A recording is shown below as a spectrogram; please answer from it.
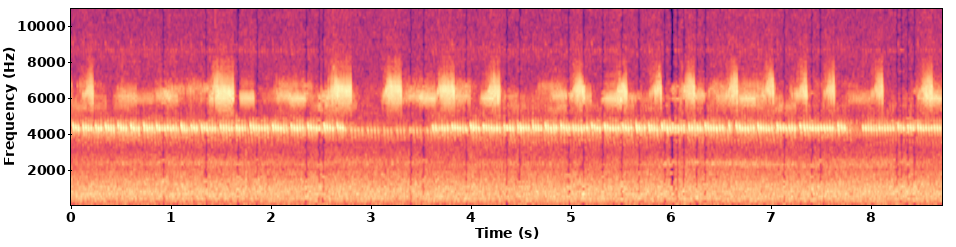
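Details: Night chorus of chirping crickets in summer warmth: a sustained high trill with brighter chirps in irregular groups, some quick runs near the end, over constant background hiss.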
